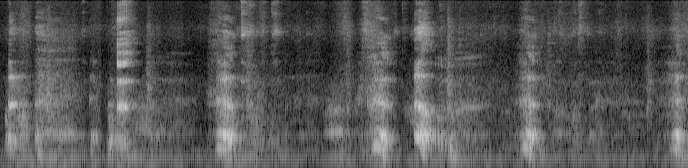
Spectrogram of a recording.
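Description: About six sudden, throaty catches over seven seconds, some burp-like, against a faint hum; repeated hiccups.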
